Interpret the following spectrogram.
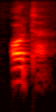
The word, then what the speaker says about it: ought to: Ungkapan memberi saran yang ke-8 menggunakan ought to atau sering diucapkan oughta.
